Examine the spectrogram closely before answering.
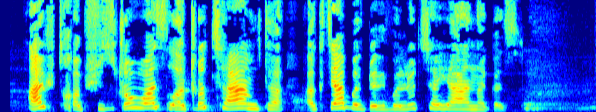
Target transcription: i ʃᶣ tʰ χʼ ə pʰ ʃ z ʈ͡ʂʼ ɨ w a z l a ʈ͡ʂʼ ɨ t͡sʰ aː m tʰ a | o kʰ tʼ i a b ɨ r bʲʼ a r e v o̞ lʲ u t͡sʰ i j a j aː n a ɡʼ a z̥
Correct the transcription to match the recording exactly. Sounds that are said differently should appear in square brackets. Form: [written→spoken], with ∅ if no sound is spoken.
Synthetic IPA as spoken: [i→a] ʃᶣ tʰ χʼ [ə→a] pʰ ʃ z ʈ͡ʂʼ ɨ w a z l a ʈ͡ʂʼ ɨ t͡sʰ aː m tʰ a | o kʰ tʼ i a b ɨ r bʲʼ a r e v o̞ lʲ u t͡sʰ i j a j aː n a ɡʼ a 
